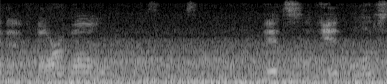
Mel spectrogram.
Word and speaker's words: Faribault: But the one near Faribault, I think is how you say that, Faribault.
